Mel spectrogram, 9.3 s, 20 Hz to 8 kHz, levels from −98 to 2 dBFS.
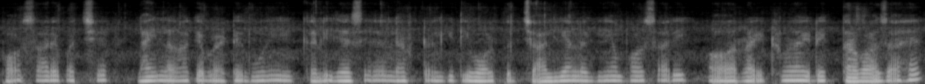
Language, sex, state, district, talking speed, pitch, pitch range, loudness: Hindi, male, Bihar, Gopalganj, 190 wpm, 155 Hz, 145-160 Hz, -34 LUFS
